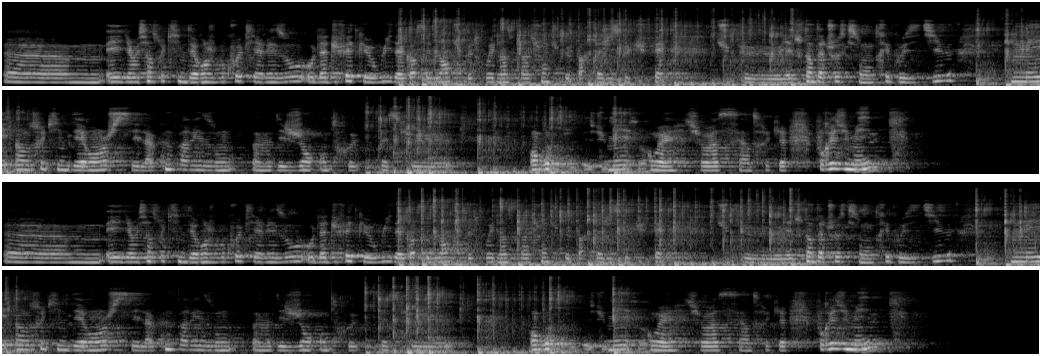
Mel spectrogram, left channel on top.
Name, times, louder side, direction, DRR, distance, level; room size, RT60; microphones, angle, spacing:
voice 1, 0.0-15.1 15.7-15.9 16.2-19.4, left 1 dB, 25° left, 0 dB, 1.7 m, -27 dB
sound 1, 3.9-8.0 8.4-8.8 9.5-10.6 13.0-13.3 13.7-16.8 17.4-17.5, equal, 50° right, 7.5 m, -30 dB
voice 2, 15.8-16.8 18.9-19.1, left 2 dB, 85° left, 1 dB, 1.5 m, -35 dB
24.5 x 19.0 x 9.3 m, 0.99 s
head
